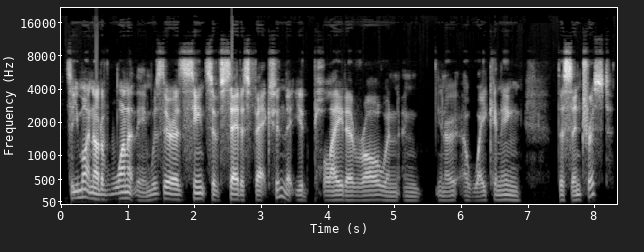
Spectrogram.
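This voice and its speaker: With a New Zealand accent, a man with a very deep, low pitch speaks at a moderate pace with ordinary pitch variation against a quiet background. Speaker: podcast host. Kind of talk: interview; scripted narration.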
